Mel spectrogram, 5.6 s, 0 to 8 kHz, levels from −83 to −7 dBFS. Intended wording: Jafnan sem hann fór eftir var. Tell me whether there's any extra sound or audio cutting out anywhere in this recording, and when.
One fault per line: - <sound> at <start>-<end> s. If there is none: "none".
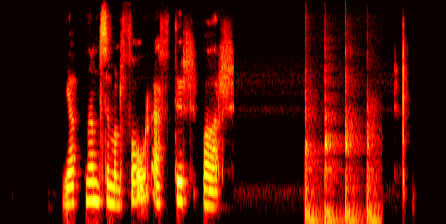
- thud at 3.8-4.8 s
